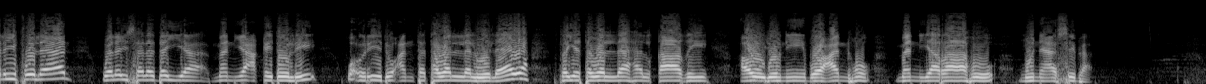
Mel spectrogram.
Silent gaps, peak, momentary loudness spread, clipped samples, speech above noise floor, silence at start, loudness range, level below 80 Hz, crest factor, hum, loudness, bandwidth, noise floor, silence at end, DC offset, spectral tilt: none; -4 dBFS; 9 LU; under 0.1%; 46 dB; 0 s; 3 LU; -42 dBFS; 12 dB; none; -17 LUFS; 11.5 kHz; -62 dBFS; 1.15 s; under 0.1%; -7 dB/octave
